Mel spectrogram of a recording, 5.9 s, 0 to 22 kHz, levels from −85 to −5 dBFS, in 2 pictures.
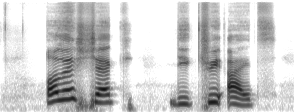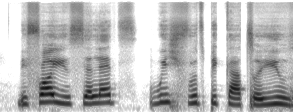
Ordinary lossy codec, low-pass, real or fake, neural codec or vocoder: none; none; fake; autoencoder, 48 kHz, 32 numbers a frame, DAC-VAE, trained on Japanese speech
